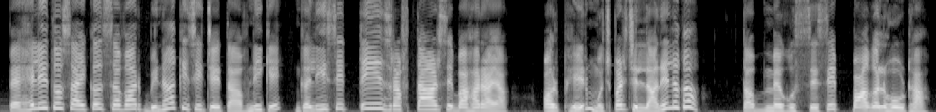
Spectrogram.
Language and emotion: Hindi, angry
